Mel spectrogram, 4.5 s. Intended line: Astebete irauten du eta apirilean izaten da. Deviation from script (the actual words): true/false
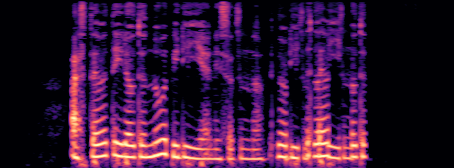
true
